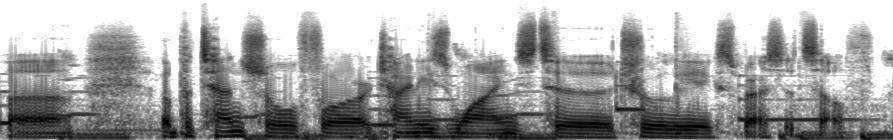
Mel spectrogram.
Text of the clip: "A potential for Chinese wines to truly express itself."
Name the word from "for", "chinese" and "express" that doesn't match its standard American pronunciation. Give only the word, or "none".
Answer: none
